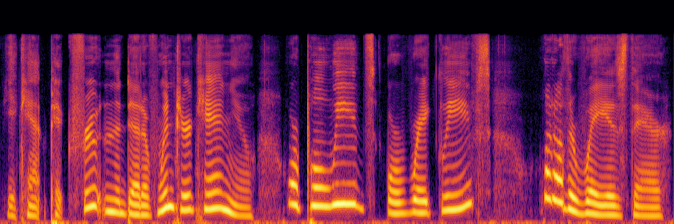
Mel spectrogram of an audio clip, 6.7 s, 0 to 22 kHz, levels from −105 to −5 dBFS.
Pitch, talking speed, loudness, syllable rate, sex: 240 Hz, 195 wpm, -16 LUFS, 4.5 syllables/s, female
